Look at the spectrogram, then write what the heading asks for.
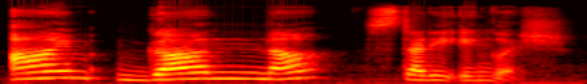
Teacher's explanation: I'm gonna study English means I'm going to study English. That word to simply becomes a. I'm gonna study English.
